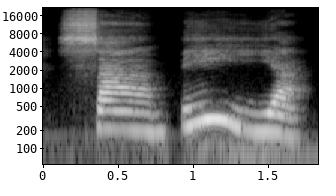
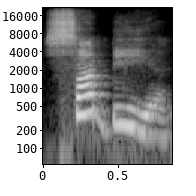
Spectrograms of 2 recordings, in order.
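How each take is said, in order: First: SABIA drawn out as sa, bi, a; syllable by syllable. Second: Said in the usual way. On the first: Shown as a demonstration. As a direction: slowly split "sabia" into three syllables. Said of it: "o A fica separado". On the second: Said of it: "nós já temos a separação aqui".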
